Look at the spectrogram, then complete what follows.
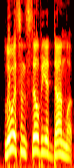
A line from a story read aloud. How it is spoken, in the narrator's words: shouted the woman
